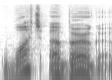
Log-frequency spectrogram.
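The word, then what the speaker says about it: Whataburger: keep looking at it it's pronounced what a burger but I call it Water Burger okay I've never heard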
